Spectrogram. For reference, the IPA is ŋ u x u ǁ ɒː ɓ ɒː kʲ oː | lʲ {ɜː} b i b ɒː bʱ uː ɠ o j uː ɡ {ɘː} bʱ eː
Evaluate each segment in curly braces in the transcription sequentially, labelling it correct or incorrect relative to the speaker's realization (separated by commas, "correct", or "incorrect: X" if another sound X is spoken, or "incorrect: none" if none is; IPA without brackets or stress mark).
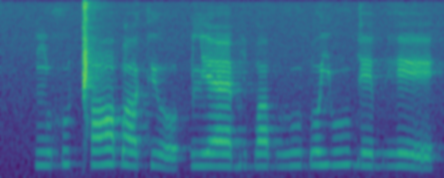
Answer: incorrect: æː, incorrect: eː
